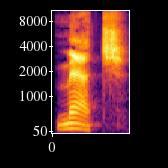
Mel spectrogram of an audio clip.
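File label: "match-up", British English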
